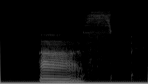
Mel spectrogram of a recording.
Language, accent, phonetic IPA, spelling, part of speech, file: Persian, Iran, [ʔæsb̥], اسب, noun, Fa-اسب.ogg
- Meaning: 1. horse 2. knight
